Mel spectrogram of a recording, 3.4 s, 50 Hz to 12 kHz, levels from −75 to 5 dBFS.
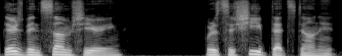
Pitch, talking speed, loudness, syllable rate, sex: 130 Hz, 195 wpm, -16 LUFS, 5.1 syllables/s, male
